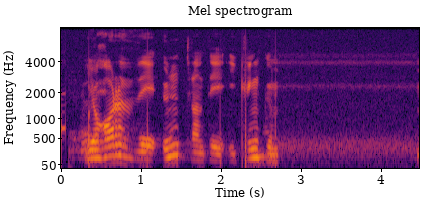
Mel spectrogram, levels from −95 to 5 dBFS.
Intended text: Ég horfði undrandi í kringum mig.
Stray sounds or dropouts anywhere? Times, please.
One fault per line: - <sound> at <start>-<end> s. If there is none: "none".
none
